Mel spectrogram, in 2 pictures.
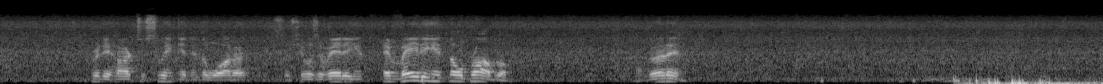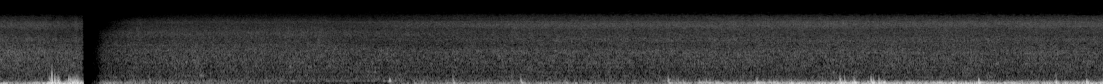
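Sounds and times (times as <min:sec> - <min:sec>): water rushing hiss: 0:00.0 - 0:22.0
low rumbling knocks: 0:09.5 - 0:11.9, 0:17.6 - 0:22.0.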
